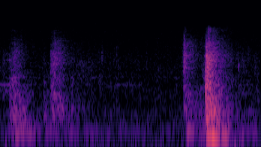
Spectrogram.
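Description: door opening

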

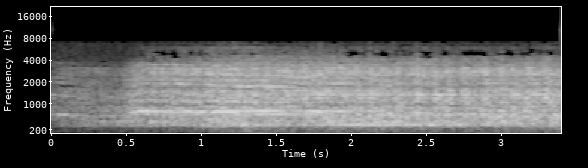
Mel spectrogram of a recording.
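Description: ship pumps starting up

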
